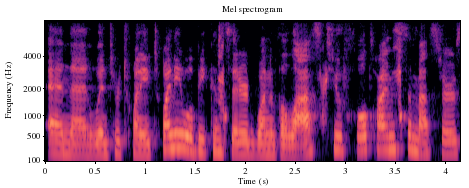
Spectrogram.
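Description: Here a woman talks. Her pitch varies in an ordinary way. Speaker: university admission counselor. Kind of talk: online information session. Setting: video call. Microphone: video call.

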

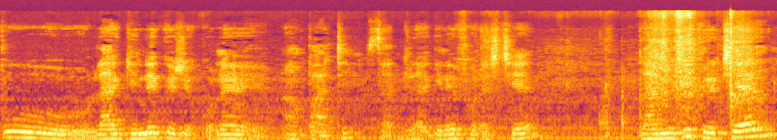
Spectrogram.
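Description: At a moderate pace, a man speaks with ordinary pitch variation and long, frequent pauses, over noticeable background noise. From Guinea, forest region (Macenta). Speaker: computer technician. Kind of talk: on-camera interview. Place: home room. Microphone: phone near.

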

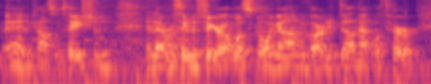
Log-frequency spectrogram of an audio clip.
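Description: A man talking at a very fast pace, with audible room echo and faint music in the background. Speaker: chiropractor. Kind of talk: demonstration explanation. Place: office. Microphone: camera far.

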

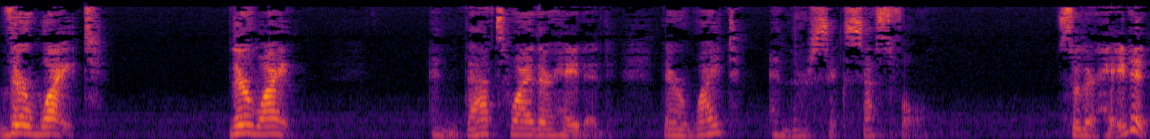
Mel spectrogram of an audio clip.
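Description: Very slowly and with long, frequent pauses, a woman speaks in a somewhat breathy, fairly low voice with ordinary pitch variation and big swings in loudness. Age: 40s. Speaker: livestreamer. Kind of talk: casual livestream chat. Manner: animated.

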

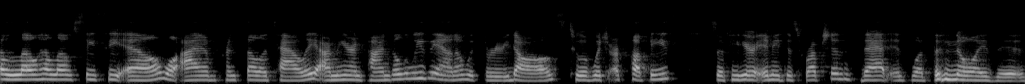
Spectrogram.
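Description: Behind the voice, all is quiet. A woman talks with fairly even intonation. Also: moderate pace. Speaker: guest. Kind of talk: interview answer. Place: home room. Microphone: earbuds.

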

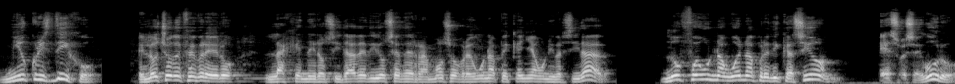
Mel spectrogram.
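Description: Against a quiet background, a man with a dark, mellow tone makes very wide pitch swings. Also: moderate pace. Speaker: religious commentator. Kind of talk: commentary.

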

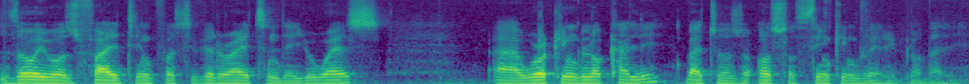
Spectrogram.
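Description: The man's intonation is monotone and flat, delivered at a moderate pace. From Eastern DR Congo. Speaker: peacebuilding NGO director. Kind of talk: interview testimony. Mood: earnest, reflective. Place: hall. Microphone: lapel.

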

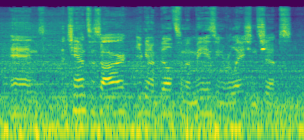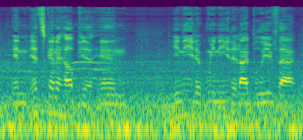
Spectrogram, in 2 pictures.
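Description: Clear music plays behind a man talking at a moderate pace, his voice dry with no echo. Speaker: faith vlogger. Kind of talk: casual vlog chat, exhortation. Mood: earnest, encouraging. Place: car. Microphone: phone near.

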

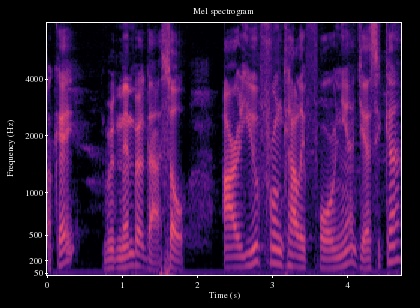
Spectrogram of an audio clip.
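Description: A man with a Spanish accent speaks at a fairly slow pace, his pitch swinging very widely, in a very clean recording with a silent background. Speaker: English teacher. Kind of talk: language lesson. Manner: explanatory, repeats phrases.

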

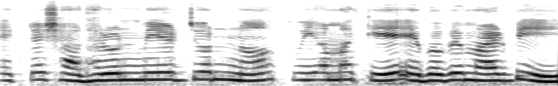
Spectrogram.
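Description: Using a put-on character voice, a woman speaks high-pitched and shaky in a flat monotone. She moves at a fairly slow pace. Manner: trembling, frightened.

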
